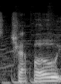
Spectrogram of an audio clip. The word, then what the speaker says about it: Chapo: Uh, it's Chapo, easy on the A, hard on the L.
